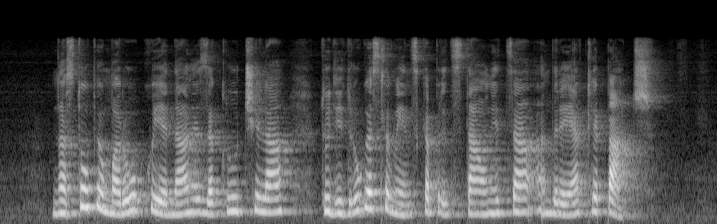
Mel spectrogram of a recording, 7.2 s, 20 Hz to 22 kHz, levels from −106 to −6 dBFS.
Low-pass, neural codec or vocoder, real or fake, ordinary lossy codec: 10.8 kHz; none; real; none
